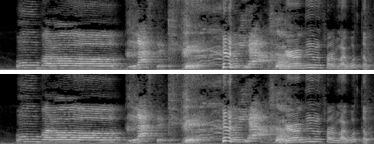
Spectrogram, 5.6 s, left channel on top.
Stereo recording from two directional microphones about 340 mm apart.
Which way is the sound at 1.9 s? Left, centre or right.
Centre.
